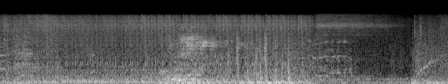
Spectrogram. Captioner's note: guns blasting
